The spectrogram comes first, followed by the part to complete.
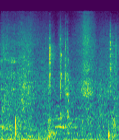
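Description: Handling noise from a handheld camera moved over a red cotton top: soft fabric rustles and a few light clicks over a steady low hum, with one sharper click about a second in.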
